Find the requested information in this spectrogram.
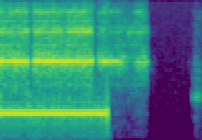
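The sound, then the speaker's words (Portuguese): A single ringback tone on an unanswered phone call: a steady, loud electronic tone that holds for about a second, then cuts off and gives way to silence. “é porque eu estou na ligação, só que o São Paulo não está atendendo.”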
